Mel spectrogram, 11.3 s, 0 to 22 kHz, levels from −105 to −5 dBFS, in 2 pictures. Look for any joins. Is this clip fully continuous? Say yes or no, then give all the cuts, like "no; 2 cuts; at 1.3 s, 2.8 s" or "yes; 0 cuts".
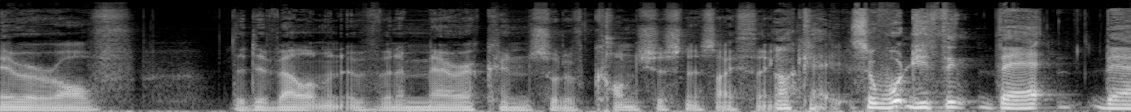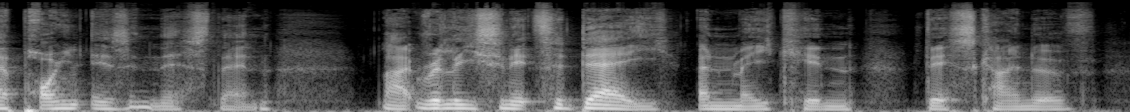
yes; 0 cuts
